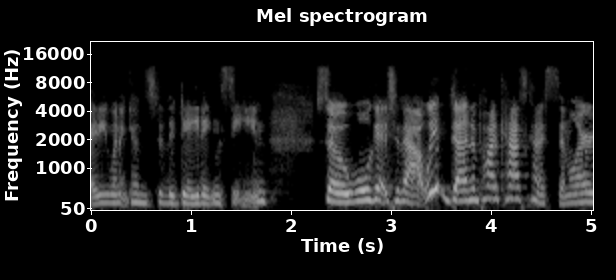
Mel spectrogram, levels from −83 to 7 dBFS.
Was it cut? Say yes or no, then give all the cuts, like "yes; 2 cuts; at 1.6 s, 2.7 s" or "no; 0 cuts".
no; 0 cuts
